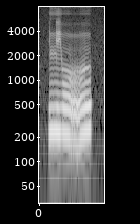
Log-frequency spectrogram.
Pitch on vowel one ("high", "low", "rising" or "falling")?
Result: low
